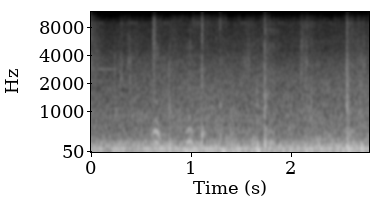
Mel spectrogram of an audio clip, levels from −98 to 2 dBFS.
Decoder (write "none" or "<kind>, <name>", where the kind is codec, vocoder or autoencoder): none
